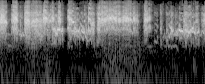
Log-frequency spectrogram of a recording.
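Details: Budgerigar colony in an aviary, Australian budgies chirping together; bright high twittering with a few whistled notes rising above the constant chatter, briefly pausing near the one-second mark.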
